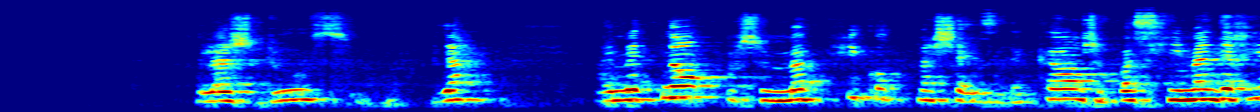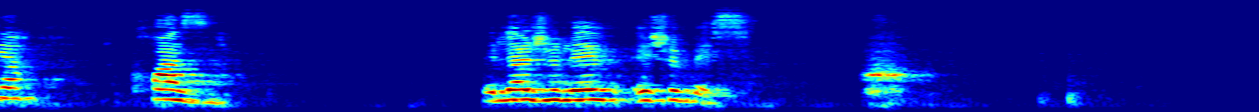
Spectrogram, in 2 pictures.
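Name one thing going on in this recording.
A woman speaks calmly and clearly, as if giving instructions.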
